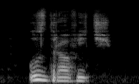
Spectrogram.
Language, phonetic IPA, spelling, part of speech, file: Polish, [uzˈdrɔvʲit͡ɕ], uzdrowić, verb, LL-Q809 (pol)-uzdrowić.wav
